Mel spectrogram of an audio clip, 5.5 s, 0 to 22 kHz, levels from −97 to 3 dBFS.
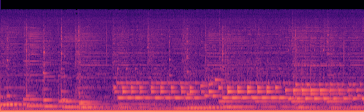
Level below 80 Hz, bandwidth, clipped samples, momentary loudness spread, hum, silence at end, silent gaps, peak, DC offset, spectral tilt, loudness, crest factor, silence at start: -52 dBFS; 15.5 kHz; under 0.1%; 4 LU; none; 0 s; none; -12 dBFS; 8%; -4.5 dB/octave; -30 LUFS; 16 dB; 0 s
